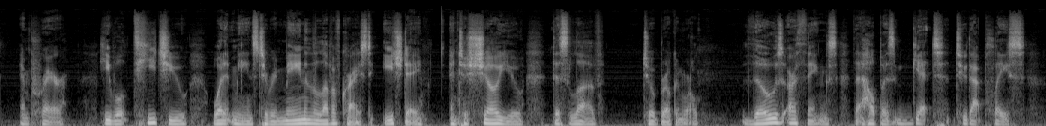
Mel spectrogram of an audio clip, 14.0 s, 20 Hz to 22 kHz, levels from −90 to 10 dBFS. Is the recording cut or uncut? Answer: cut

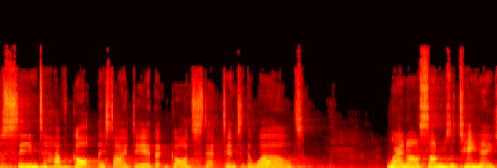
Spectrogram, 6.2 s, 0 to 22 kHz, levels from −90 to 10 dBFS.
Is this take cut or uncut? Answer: uncut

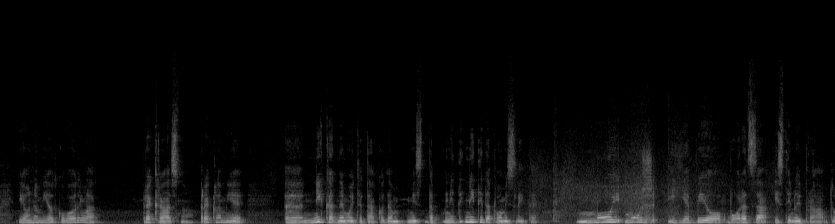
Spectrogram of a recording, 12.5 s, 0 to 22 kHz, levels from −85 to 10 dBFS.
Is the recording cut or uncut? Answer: uncut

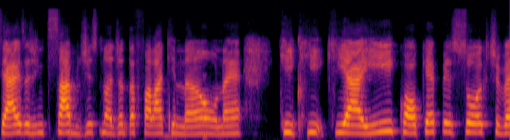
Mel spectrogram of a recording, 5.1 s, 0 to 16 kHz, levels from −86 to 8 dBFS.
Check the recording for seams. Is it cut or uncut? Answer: uncut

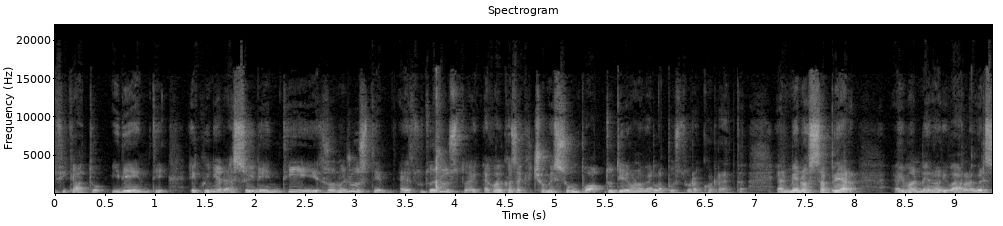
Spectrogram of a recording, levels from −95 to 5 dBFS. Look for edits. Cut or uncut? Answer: cut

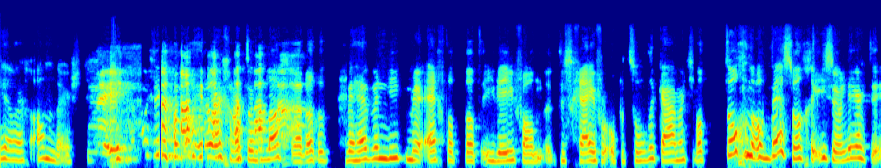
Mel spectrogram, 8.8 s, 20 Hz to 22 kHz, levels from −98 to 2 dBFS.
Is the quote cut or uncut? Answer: cut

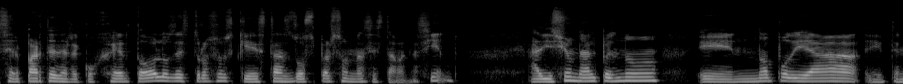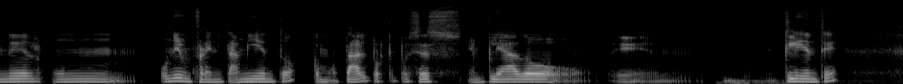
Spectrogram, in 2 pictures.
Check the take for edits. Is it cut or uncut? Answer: uncut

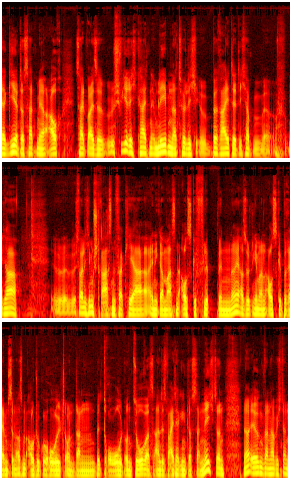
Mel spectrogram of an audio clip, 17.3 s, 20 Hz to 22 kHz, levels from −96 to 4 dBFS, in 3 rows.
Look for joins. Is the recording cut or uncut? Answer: cut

